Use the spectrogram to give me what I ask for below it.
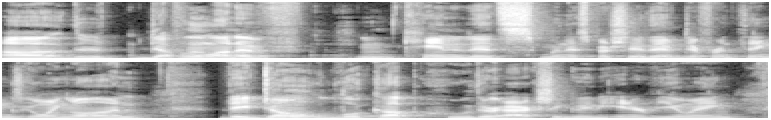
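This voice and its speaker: A man speaks at a very fast pace in a medium pitch. His intonation stays fairly even. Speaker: career coach. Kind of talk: tutorial. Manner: casual with fillers.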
